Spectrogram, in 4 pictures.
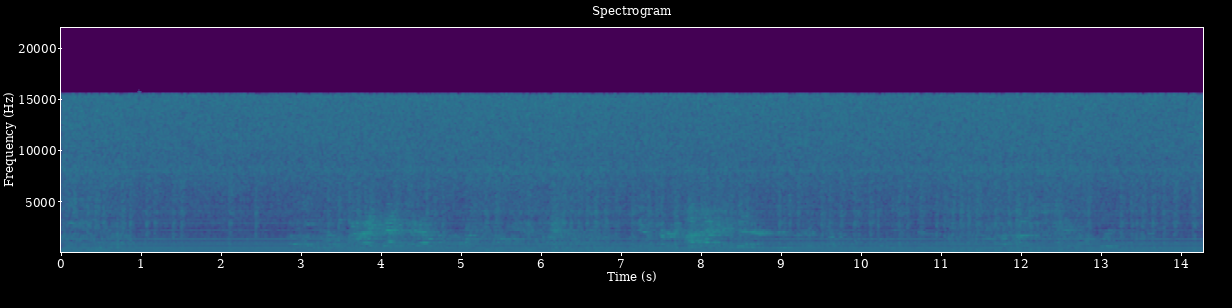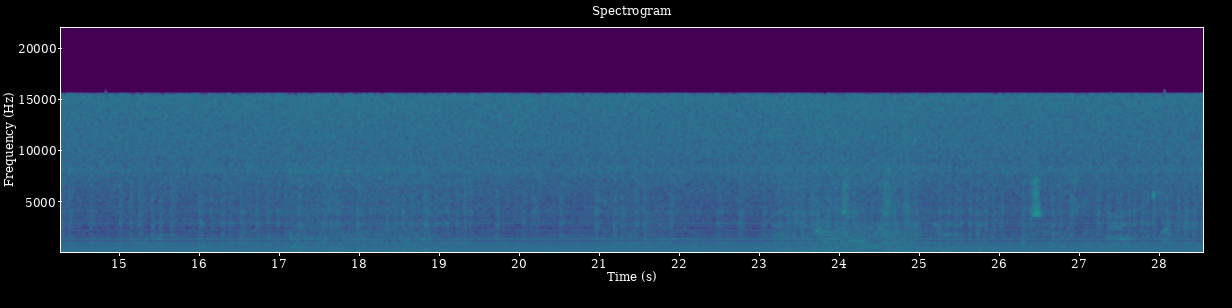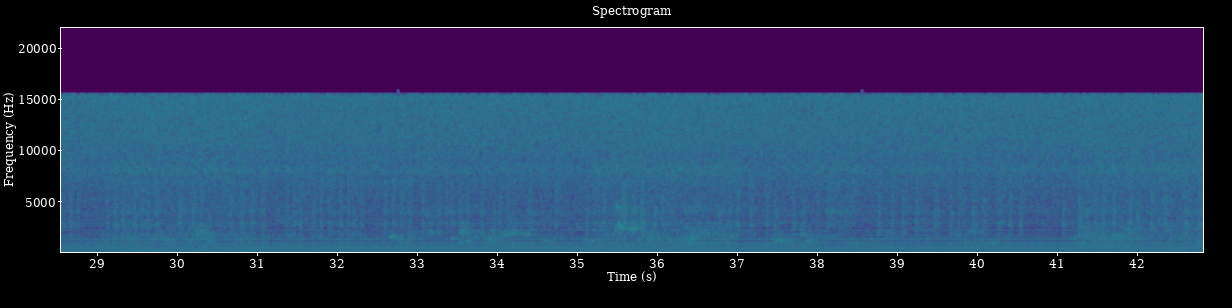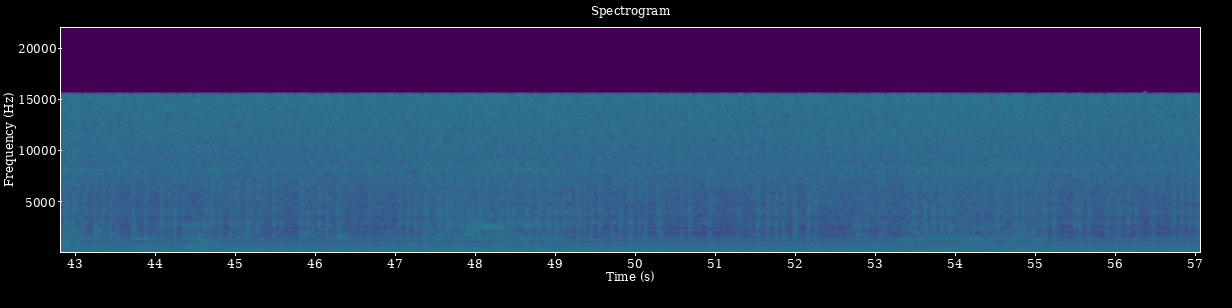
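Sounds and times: electrical mains hum: 0:00.0 - 0:57.0.

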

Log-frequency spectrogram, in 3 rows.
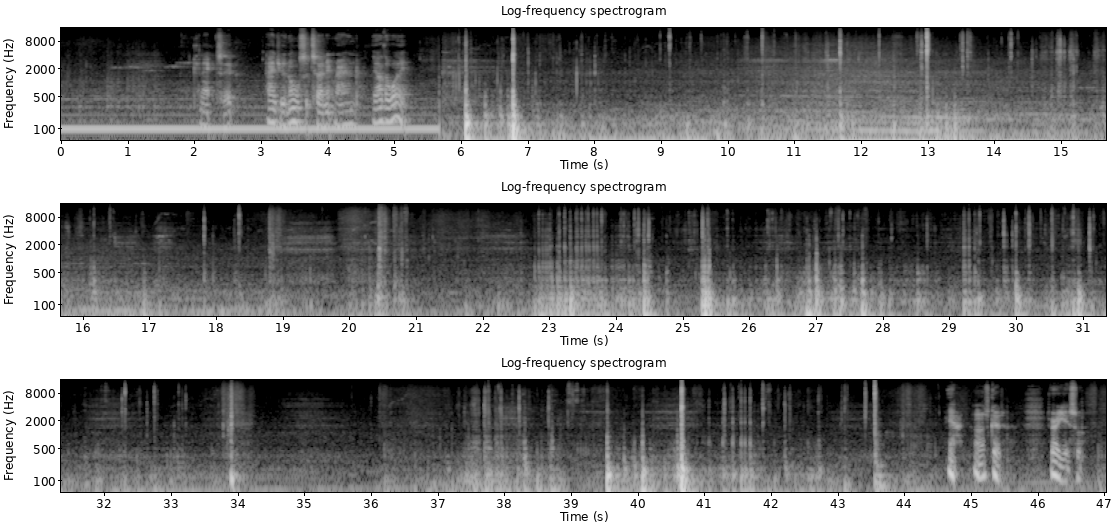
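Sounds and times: low rumble: 0:04.5 - 0:23.6.

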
